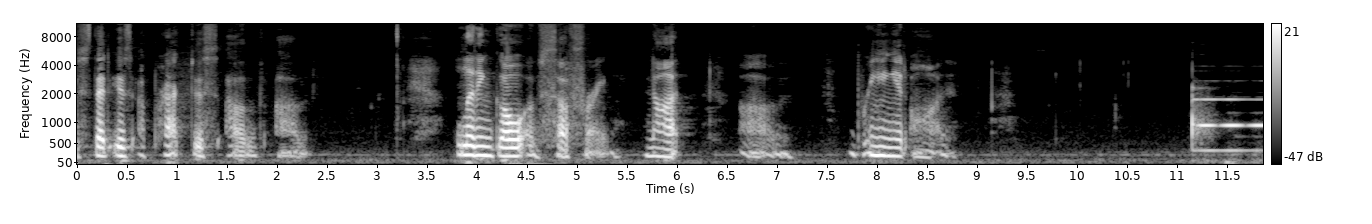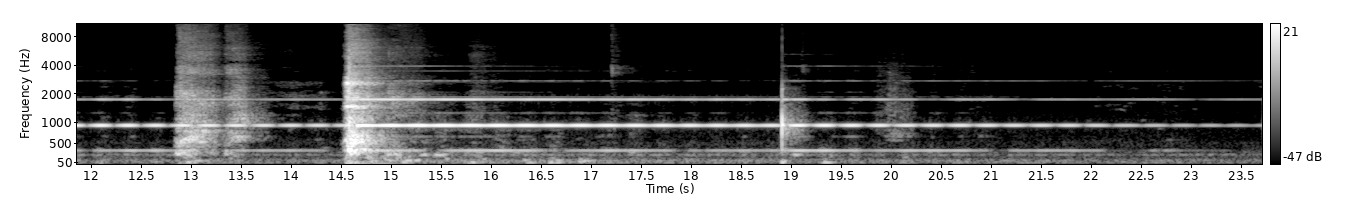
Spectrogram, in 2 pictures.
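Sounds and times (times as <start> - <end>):
speech: 0.0 - 2.4, 3.8 - 8.8
meditation bell struck and ringing: 11.1 - 23.6.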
